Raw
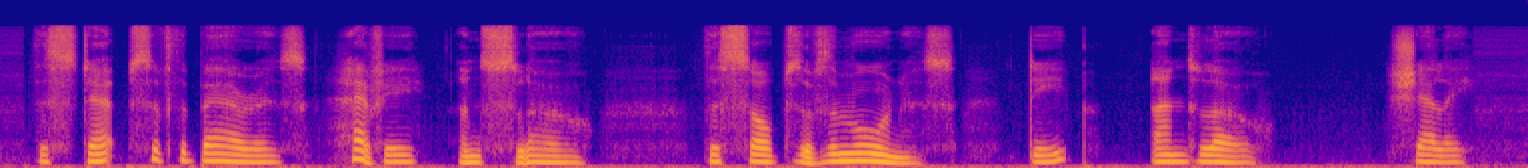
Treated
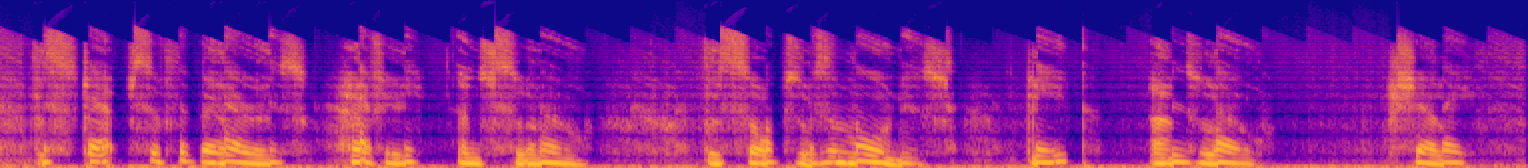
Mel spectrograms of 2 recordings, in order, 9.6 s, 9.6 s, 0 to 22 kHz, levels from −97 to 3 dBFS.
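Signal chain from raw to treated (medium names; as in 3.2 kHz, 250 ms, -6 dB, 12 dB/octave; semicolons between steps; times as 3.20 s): sawtooth pitch modulation -7.5 st, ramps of 282 ms; comb 1.9 ms, depth 95%; three bands compressed up and down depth 70%; trim +4 dB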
